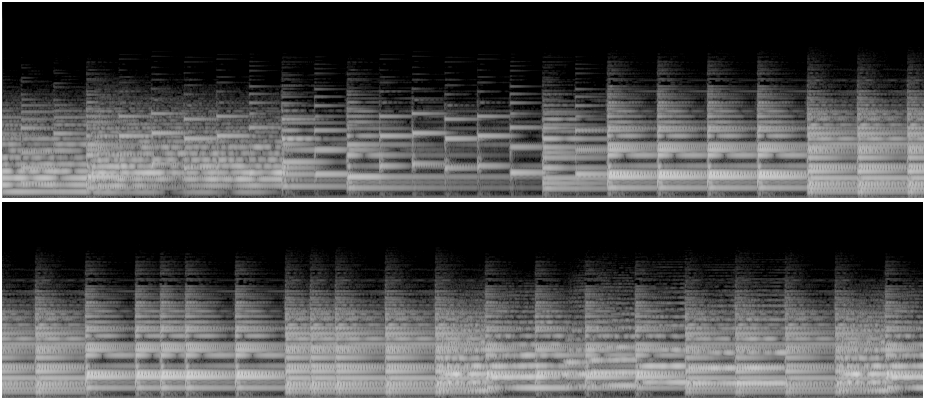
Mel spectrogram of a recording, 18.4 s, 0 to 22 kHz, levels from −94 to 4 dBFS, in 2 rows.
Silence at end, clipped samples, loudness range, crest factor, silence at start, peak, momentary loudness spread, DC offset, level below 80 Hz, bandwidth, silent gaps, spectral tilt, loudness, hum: 0 s; under 0.1%; 6 LU; 16 dB; 0 s; -6 dBFS; 7 LU; under 0.1%; -58 dBFS; 5.6 kHz; none; -9 dB/octave; -21 LUFS; none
